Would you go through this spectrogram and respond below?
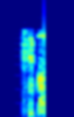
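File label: EMS Dispatch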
